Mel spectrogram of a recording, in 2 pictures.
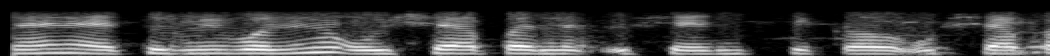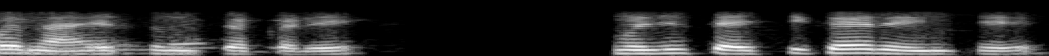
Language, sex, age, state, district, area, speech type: Marathi, female, 18-30, Maharashtra, Thane, urban, conversation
